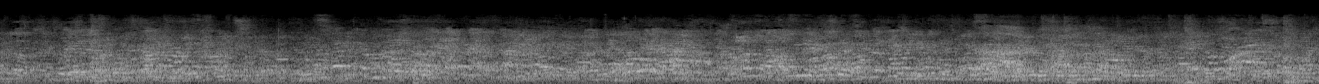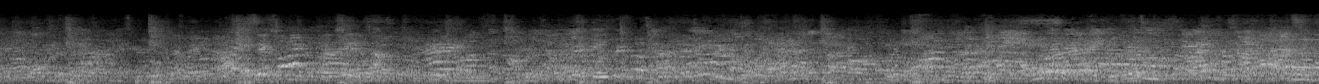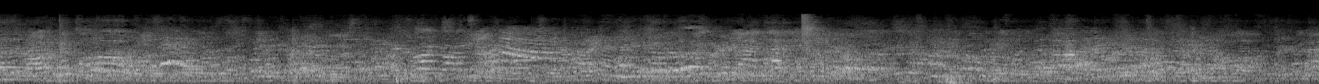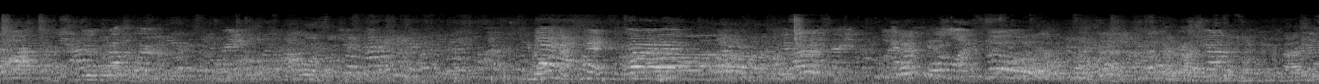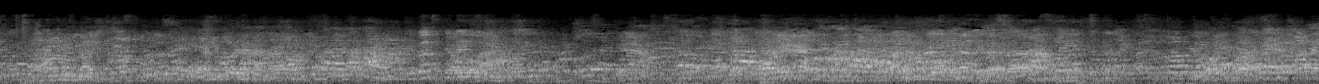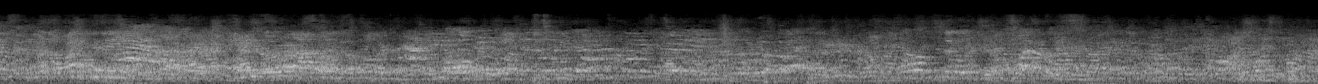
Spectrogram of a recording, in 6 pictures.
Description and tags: crowd int high school lounge busy students chatting hanging out1 Montreal, Canada
busy, Canada, chatting, crowd, high, int, lounge, school, students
